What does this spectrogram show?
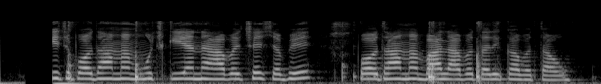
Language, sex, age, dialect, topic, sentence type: Maithili, female, 18-24, Angika, agriculture, question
